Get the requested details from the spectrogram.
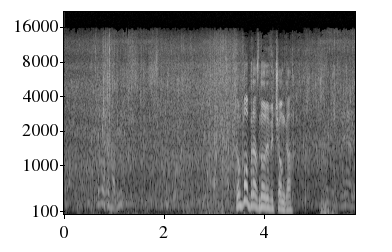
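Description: Feet splash while wading through water.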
